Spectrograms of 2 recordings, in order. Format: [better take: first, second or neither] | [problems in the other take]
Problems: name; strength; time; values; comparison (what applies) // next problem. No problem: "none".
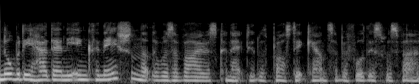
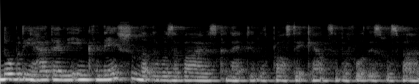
first | room echo; dies away in 0.5 s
